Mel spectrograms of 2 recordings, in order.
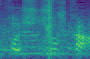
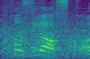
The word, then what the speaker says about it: Kościuszko: Nobody could pronounce Kościuszka outside Poland, so maybe you hear now about Kosciuszko.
